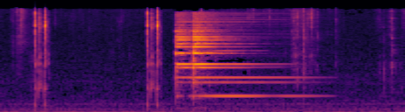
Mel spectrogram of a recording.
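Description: Subscribe-button sound effect: a couple of short mouse clicks, then a bright bell ding just under two seconds in that rings and fades over about a second and a half.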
